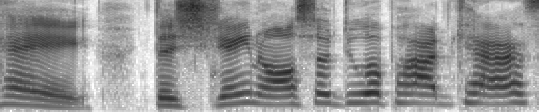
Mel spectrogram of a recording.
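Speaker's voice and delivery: very high, slow, drawn-out squeaky voice. Retelling a sister's message, quoting her question: Steve Urkel-like voice. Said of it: "Why did your sister talk like Steve Urkel?".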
